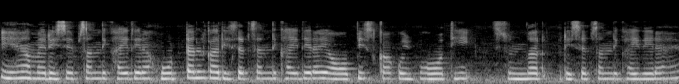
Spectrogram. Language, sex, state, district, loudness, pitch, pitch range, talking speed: Hindi, female, Uttar Pradesh, Hamirpur, -16 LUFS, 270 Hz, 255-275 Hz, 230 wpm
